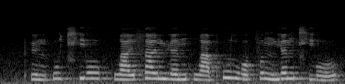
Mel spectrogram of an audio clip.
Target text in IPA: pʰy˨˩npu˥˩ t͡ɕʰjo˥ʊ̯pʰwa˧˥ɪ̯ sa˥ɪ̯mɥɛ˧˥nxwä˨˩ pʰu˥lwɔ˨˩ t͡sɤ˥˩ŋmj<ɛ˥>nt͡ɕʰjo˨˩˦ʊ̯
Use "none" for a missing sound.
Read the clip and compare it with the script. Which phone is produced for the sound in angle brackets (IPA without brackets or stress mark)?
ɛ˥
